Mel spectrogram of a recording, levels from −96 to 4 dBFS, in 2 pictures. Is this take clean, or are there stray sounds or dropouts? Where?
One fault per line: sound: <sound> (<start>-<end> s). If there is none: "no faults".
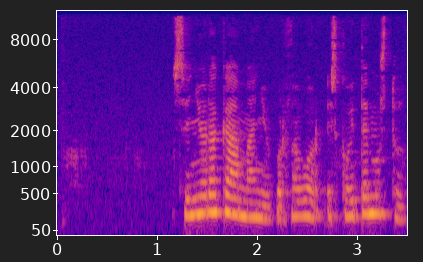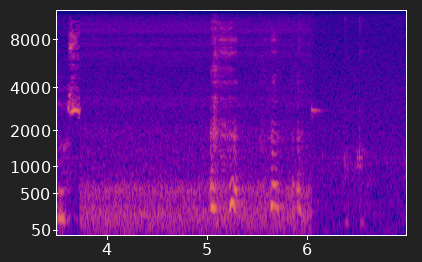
sound: laugh (5.0-6.0 s)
